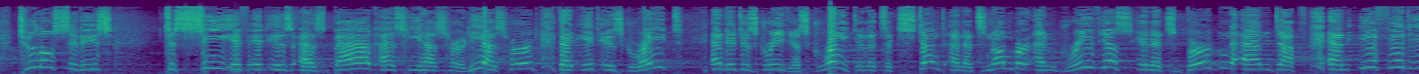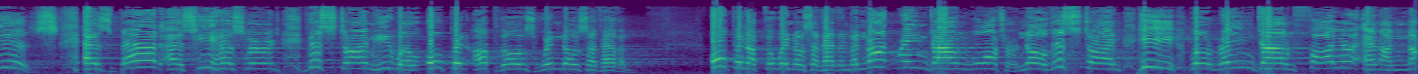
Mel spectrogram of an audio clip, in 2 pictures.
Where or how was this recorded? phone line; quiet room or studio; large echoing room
large echoing room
